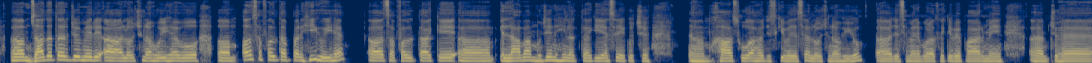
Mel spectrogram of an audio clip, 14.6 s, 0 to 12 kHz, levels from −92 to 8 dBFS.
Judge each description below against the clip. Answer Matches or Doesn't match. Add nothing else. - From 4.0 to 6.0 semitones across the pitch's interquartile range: Doesn't match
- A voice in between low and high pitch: Matches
